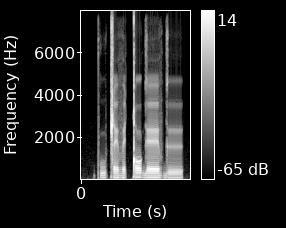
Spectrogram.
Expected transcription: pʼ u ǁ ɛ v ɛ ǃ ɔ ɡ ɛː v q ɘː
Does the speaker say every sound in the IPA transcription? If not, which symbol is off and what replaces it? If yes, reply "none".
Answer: q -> ɡ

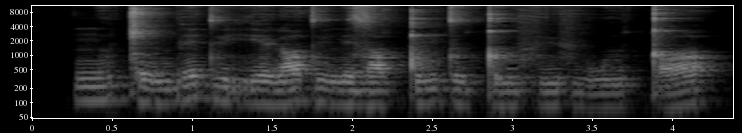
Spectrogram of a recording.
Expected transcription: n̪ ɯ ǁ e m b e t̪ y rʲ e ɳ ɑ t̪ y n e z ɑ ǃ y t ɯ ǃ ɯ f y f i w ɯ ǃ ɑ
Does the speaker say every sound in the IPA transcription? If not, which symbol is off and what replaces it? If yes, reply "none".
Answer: none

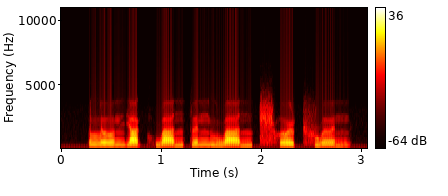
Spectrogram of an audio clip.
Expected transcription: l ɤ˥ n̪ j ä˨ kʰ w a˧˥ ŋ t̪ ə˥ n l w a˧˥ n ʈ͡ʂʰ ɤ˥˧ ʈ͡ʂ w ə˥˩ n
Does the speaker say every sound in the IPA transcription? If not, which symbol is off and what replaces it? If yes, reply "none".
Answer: ŋ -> n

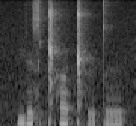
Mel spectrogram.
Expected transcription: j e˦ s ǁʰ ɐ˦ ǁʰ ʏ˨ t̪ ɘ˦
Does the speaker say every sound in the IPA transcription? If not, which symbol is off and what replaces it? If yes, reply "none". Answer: none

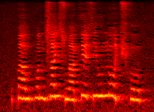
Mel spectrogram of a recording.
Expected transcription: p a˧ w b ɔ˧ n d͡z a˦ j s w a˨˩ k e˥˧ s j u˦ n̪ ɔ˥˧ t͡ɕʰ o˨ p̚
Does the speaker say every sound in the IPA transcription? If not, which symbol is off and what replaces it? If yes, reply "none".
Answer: none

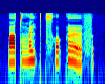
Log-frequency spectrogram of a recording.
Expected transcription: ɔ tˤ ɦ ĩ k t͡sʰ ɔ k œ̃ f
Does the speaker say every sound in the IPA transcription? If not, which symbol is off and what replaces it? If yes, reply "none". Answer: none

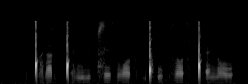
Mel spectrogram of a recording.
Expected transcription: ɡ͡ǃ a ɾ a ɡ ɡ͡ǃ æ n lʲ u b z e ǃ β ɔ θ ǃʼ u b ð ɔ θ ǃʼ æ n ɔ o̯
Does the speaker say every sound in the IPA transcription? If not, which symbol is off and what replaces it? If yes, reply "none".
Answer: ǃ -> θ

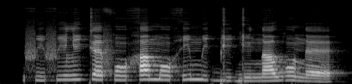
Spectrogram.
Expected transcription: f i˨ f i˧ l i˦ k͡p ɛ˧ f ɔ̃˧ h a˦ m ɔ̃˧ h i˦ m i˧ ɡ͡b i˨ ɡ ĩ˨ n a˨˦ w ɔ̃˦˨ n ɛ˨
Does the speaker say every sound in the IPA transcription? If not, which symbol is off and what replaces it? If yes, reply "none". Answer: k͡p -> k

